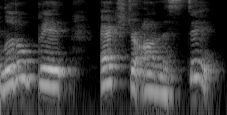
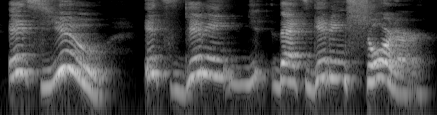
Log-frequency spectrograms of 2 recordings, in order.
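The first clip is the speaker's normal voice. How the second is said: louder, higher gloating husband; gloating grin; 5 semitones higher, 6 dB louder than usual. Acted. Husband taunting his wife, gloating loudly. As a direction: gloat over her with a horrible grin. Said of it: "grinning horribly".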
